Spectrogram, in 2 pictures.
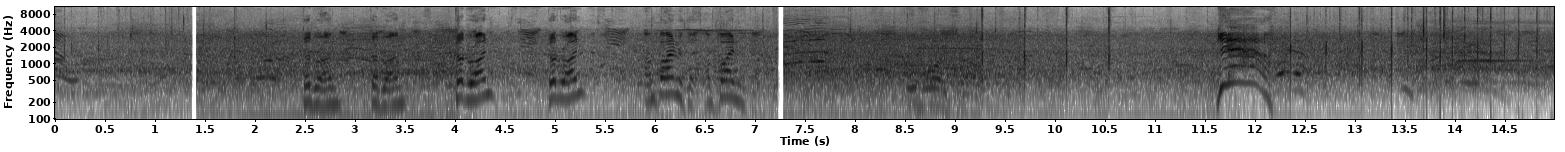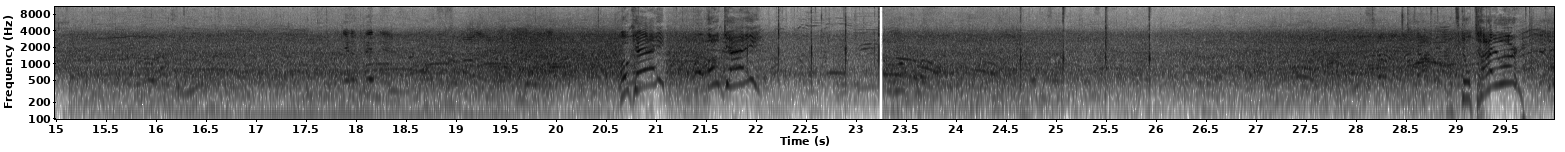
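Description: A large stadium crowd roars and cheers throughout.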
